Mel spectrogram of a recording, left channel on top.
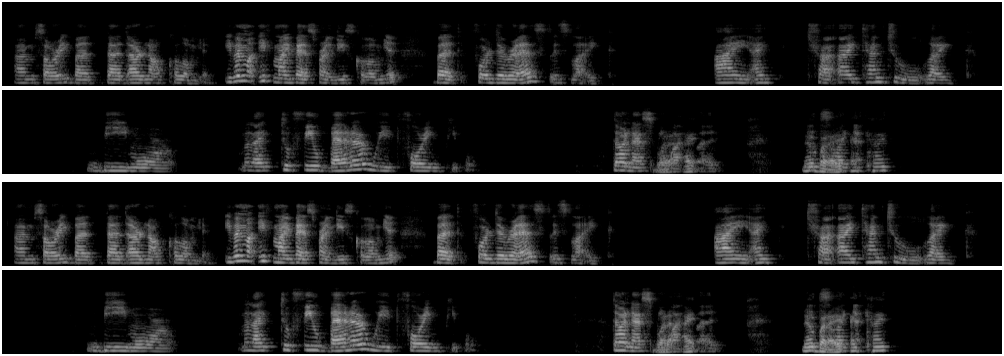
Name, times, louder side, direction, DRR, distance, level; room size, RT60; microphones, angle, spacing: voice 1, 0.1-5.9 7.1-7.7 8.0-9.7 10.8-11.7 12.4-14.4 16.1-17.0 17.4-17.6 18.0-18.4, right 2 dB, 85° right, 1.3 m, -32 dB
voice 2, 16.6-17.0 18.0-18.8, right 4 dB, 45° right, 0.4 m, -34 dB
3.5 x 2.7 x 2.2 m
head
